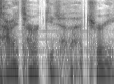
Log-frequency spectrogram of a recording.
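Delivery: very quiet, hushed, breathy whisper. A character stopping as she approaches a broken-down wagon, speaking very quietly. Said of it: "says very quietly".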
